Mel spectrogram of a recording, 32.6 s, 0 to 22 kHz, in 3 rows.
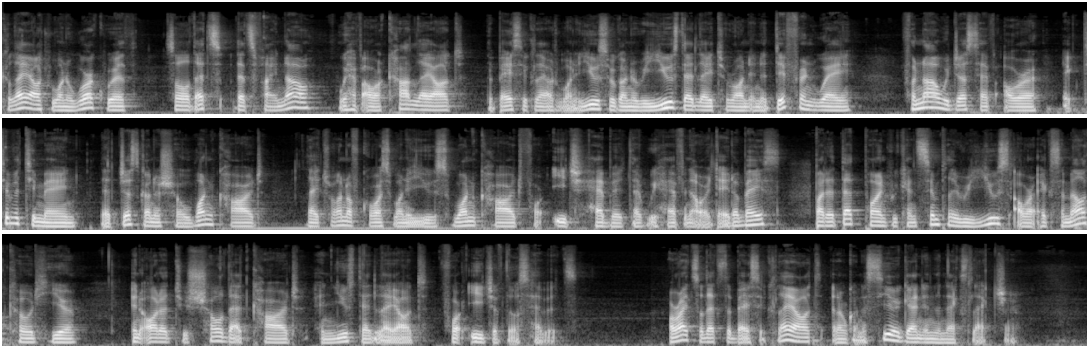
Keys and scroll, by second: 10.8 ctrl+w, 20.7 ctrl+e, 20.9 ctrl+e.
